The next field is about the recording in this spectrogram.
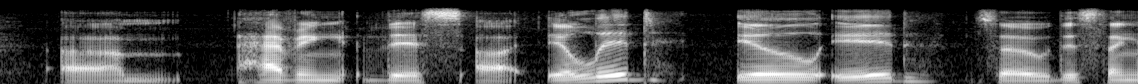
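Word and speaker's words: ylide: hinges on what um having this uh illid ill ID so this thing right here is spelled y l i d e but it's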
